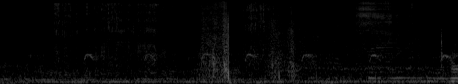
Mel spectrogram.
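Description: A low, steady hum from a carpenter bee comes and goes, swelling as the insect passes closer. Short, high chirps from birds and a soft outdoor hiss sit in the background.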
